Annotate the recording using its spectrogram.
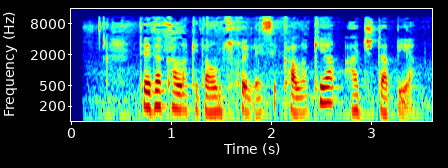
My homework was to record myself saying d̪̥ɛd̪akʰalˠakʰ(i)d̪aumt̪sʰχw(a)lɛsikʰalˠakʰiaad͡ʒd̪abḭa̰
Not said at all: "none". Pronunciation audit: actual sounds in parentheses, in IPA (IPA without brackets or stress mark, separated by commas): i, i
